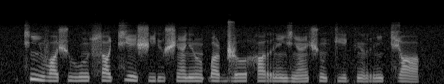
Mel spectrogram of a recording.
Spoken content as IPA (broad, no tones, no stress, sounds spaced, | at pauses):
t͡ɕ ĩ v ɒ ʃ u w ũ s ɒ t͡ɕ e ʃ i ɾʲ u ʃ æ̃ ɾʲ õ ɓ ɒ ɖ͡ʐ o h ɒ r ẽ ʑ æ̃ ʃ ũ kʲ e kʲ õ r ĩ t͡ɕ ɒ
